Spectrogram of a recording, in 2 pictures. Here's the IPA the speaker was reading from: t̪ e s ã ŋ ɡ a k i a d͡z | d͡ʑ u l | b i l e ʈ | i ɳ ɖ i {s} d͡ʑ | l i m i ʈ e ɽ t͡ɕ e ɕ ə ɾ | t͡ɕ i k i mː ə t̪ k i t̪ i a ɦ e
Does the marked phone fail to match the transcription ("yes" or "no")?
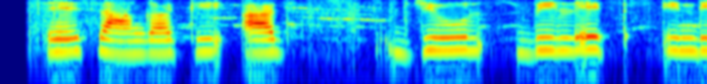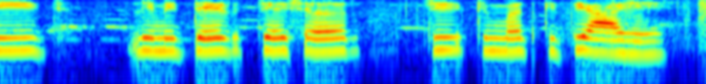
yes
